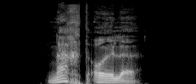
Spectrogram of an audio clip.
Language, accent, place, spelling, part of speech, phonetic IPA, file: German, Germany, Berlin, Nachteule, noun, [ˈnaxtˌʔɔɪ̯lə], De-Nachteule.ogg
- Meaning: night owl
